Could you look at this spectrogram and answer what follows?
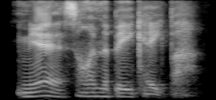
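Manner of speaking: put-on London accent. In banter between two speakers, answering with a Jason Statham impression. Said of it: "That was a great Jason Statham accent".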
